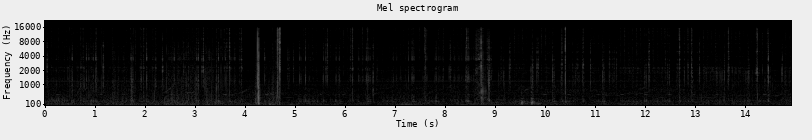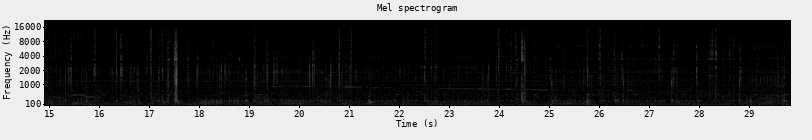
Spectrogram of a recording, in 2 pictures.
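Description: Faint, scattered clicks and scrapes of a hand countersink tool being worked into screw holes in a wooden chair frame, with a few sharper clicks among them.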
